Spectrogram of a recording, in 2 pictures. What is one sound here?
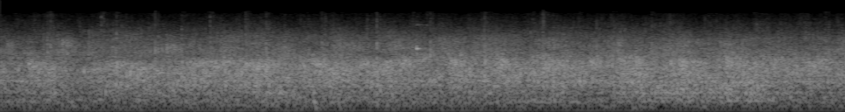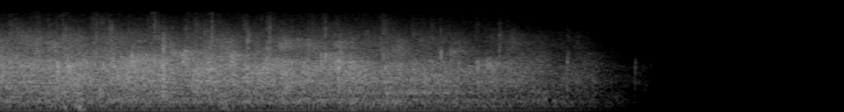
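An audience applauds in a large echoing hall, the clapping fading out.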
